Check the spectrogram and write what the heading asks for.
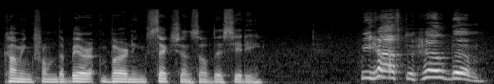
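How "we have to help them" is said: high, urgent shout; pleading shout for help. Acted. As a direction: call out to stop the fire. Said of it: "shouted Incendia".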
